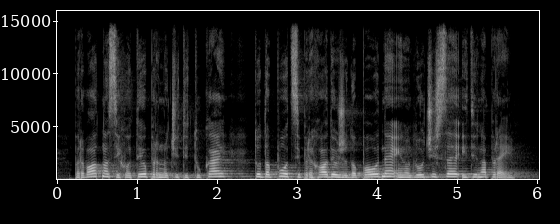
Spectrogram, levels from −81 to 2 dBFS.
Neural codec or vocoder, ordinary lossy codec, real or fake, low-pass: none; none; real; 14.4 kHz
